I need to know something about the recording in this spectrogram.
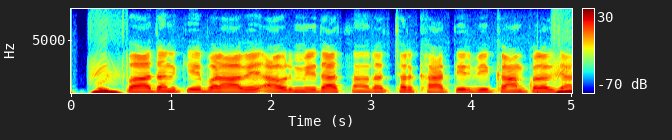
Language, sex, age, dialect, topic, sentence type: Bhojpuri, male, 25-30, Western, agriculture, statement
